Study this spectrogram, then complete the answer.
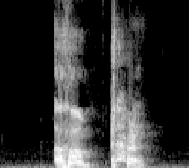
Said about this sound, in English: You all right? Yeah, I'm sorry. I coughed.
